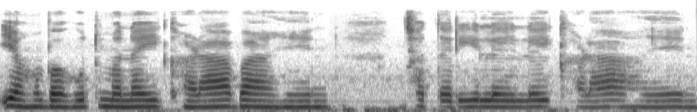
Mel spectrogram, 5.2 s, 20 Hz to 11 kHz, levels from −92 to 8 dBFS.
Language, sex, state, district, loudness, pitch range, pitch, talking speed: Bhojpuri, female, Uttar Pradesh, Deoria, -19 LUFS, 180-190 Hz, 185 Hz, 115 wpm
